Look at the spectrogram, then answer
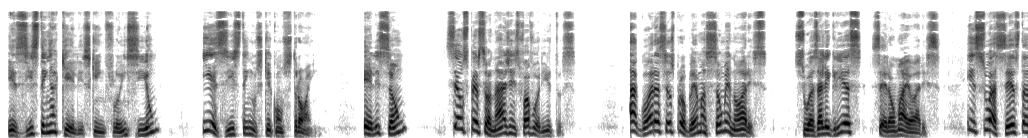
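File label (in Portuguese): Português - Brasileiro, Locução TV, Voz Jovem, Masculino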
